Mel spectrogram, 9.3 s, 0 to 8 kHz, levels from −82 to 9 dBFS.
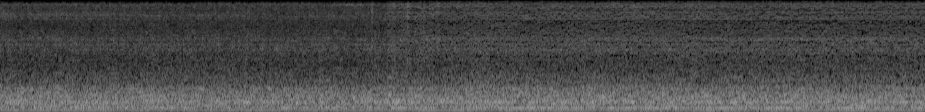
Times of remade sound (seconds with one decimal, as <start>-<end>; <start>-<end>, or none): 3.9-7.6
